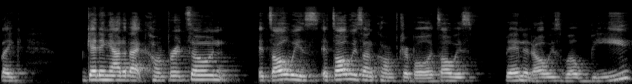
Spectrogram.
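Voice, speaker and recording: A woman with an American accent speaks at a medium pitch and a moderate pace in a plain, everyday voice. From Southern California. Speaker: podcast guest. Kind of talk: casual interview chat. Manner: casual, many fillers.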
